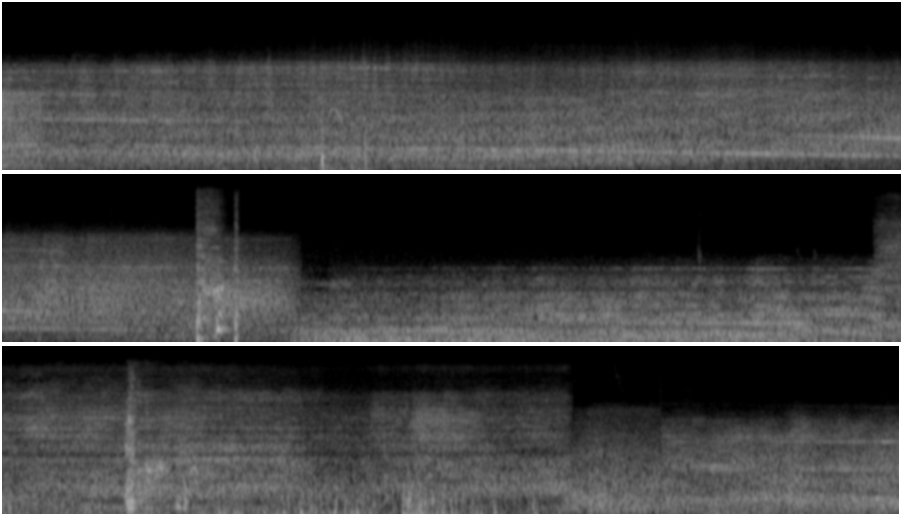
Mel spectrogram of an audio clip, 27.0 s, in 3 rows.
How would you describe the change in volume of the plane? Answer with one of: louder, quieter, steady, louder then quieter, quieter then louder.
steady.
